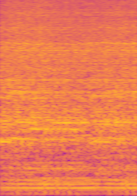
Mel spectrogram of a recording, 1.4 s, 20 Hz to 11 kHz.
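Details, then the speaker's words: Yamaha EF1000is generator in econo mode, just started cold with choke on: small single-cylinder hums at a steady, fairly loud pace with no misses or surging; normal cold running, will quieten once warmed. "it doesn't run 100% for at least a couple minutes. So once it gets fully warmed up and the actual choke comes off, this thing will get quieter and quieter and quieter."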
